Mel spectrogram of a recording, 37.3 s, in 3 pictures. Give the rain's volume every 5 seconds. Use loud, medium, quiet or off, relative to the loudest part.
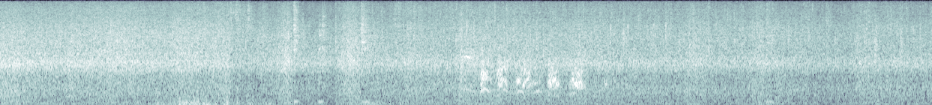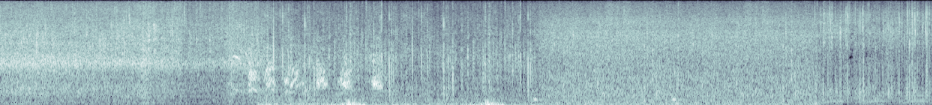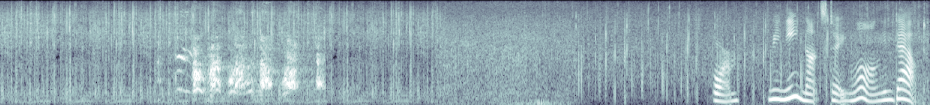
loud, loud, medium, medium, medium, quiet, quiet, quiet.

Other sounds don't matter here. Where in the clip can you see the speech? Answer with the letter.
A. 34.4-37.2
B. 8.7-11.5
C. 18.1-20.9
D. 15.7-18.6
A.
